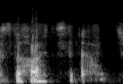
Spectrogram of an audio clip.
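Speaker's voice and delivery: spoken in a whisper. Playing a character who whispers about the hearts and cards: whispering. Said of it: "You hear him whisper this".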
